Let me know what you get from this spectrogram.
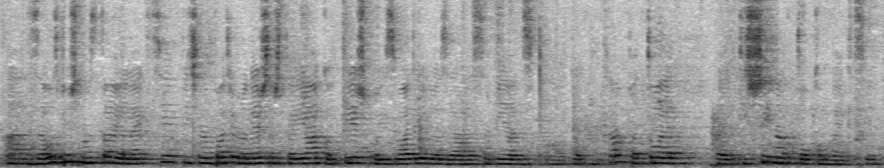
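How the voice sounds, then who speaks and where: A woman's voice: a little high, steady tone, fairly quick, noisy background. A woman interpreting a lecture sentence by sentence, relaying it plainly with small hesitations. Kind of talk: consecutive interpreting. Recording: echoey room with loud ambience.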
